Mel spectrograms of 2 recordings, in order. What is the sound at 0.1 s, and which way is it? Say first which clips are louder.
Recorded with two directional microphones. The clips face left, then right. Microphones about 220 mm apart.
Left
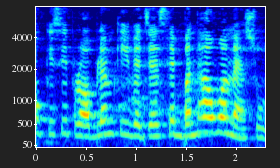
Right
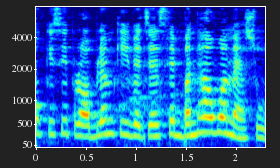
A woman's voice: right 3 dB; 35° right (ahead or behind).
